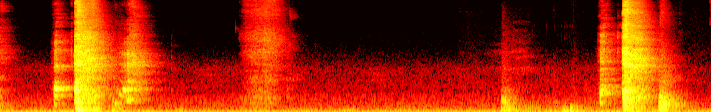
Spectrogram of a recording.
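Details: Sneezing by a person with long-standing rhinitis and house-dust allergy, who mentions a strong cooling sensation in the nose.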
